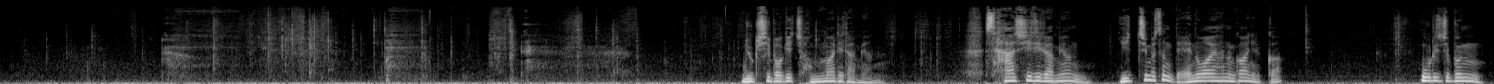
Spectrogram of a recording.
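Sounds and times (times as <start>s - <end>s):
paper struck and handled with taps, rustles and crinkles: 0.4s - 7.4s
speech: 7.4s - 9.0s, 9.9s - 13.0s, 14.2s - 14.9s.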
